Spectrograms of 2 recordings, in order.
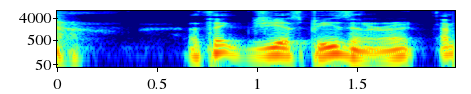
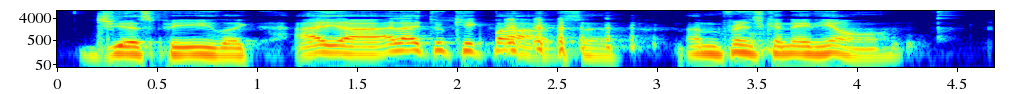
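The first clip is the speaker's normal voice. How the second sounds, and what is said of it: Attempted French-Canadian accent. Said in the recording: “I don't know how to do a French accent. I'll work on it. ... It's pretty good”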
